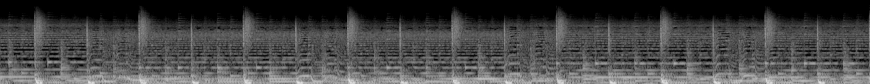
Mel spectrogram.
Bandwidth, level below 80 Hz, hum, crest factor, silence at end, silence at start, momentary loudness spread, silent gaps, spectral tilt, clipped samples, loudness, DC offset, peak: 13 kHz; -22 dBFS; none; 16 dB; 0 s; 0 s; 4 LU; none; -5.5 dB/octave; under 0.1%; -20 LUFS; 0.6%; -2 dBFS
